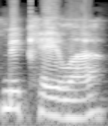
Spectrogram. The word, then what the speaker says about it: Michaelah: thank you claudine and my name is pronounced michaela but that is okay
